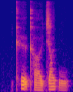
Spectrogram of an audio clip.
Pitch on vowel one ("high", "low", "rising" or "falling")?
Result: falling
